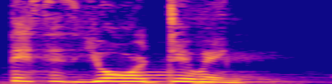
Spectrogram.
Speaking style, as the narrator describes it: raged Quang Zilean

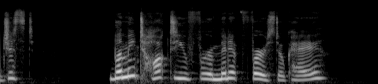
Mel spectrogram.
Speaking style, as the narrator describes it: I sighed

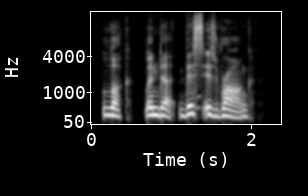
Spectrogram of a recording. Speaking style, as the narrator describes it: in a firm voice, he said

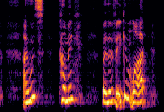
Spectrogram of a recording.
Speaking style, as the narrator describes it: she panted

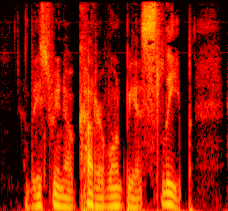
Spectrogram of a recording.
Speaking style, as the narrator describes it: Haddox muttered

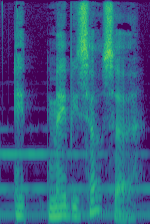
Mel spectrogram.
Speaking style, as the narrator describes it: timidly observed

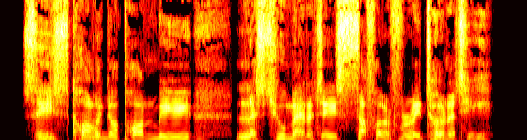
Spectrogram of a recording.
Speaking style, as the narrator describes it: he bellowed

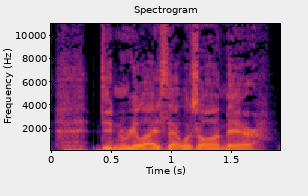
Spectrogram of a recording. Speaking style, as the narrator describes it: Rory said, laughing nervously

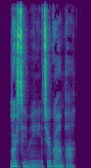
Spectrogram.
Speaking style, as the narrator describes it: exclaiming with alarm

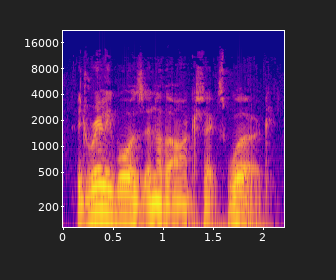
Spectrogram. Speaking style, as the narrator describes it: says

